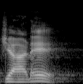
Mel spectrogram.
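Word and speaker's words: ירא: La palabra temor es la traducción del término hebreo yaré, con Y y acento en la E, yaré, que significa temor reverente y santo para Dios.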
